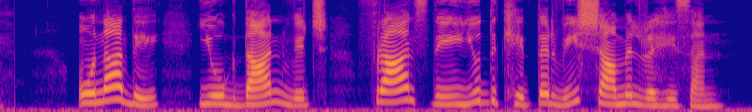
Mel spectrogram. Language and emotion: Punjabi, neutral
